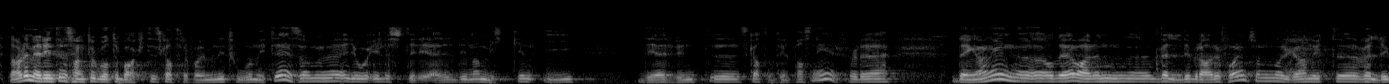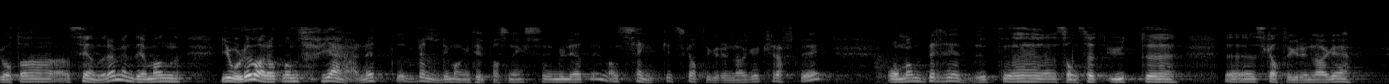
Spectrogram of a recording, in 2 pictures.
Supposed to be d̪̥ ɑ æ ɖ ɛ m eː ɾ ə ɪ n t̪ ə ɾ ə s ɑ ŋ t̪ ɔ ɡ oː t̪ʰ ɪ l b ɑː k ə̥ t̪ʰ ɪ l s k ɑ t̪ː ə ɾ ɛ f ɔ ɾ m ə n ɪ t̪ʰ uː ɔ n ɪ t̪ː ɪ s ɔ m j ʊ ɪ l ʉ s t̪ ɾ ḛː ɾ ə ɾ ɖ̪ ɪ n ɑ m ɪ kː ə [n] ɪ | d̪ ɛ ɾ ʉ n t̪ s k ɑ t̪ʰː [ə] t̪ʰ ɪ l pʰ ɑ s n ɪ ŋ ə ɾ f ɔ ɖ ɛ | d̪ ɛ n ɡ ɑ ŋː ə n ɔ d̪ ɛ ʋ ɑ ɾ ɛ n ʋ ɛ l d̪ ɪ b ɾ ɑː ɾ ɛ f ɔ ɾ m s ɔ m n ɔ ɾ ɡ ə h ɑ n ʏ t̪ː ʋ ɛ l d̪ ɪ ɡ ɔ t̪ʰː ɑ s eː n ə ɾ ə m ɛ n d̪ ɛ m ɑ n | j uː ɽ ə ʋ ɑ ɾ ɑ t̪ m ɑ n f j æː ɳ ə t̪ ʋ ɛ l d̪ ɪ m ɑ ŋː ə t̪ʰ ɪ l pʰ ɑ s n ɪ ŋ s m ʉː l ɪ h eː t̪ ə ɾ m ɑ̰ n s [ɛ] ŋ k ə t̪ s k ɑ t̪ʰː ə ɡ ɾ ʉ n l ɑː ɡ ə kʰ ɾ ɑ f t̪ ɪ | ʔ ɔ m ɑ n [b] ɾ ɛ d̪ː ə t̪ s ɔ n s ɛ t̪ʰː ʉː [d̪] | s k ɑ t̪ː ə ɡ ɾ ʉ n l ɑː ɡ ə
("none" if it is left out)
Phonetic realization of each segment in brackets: n, ə, ɛ, b, t̪

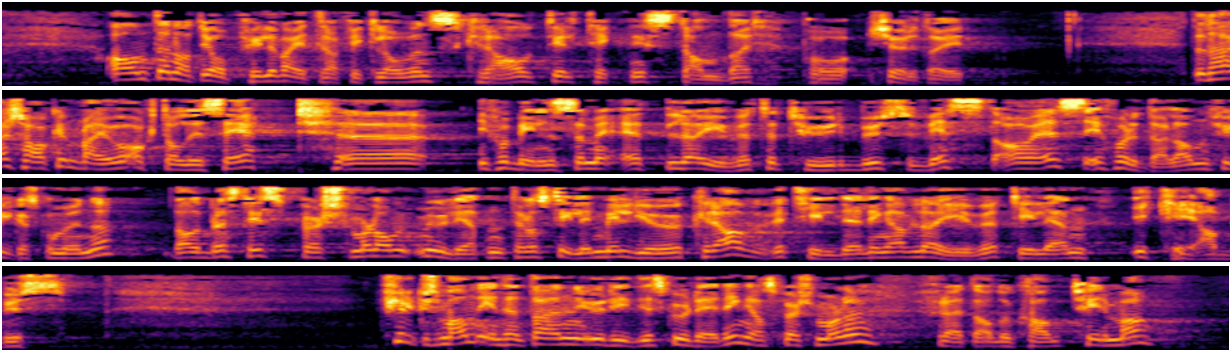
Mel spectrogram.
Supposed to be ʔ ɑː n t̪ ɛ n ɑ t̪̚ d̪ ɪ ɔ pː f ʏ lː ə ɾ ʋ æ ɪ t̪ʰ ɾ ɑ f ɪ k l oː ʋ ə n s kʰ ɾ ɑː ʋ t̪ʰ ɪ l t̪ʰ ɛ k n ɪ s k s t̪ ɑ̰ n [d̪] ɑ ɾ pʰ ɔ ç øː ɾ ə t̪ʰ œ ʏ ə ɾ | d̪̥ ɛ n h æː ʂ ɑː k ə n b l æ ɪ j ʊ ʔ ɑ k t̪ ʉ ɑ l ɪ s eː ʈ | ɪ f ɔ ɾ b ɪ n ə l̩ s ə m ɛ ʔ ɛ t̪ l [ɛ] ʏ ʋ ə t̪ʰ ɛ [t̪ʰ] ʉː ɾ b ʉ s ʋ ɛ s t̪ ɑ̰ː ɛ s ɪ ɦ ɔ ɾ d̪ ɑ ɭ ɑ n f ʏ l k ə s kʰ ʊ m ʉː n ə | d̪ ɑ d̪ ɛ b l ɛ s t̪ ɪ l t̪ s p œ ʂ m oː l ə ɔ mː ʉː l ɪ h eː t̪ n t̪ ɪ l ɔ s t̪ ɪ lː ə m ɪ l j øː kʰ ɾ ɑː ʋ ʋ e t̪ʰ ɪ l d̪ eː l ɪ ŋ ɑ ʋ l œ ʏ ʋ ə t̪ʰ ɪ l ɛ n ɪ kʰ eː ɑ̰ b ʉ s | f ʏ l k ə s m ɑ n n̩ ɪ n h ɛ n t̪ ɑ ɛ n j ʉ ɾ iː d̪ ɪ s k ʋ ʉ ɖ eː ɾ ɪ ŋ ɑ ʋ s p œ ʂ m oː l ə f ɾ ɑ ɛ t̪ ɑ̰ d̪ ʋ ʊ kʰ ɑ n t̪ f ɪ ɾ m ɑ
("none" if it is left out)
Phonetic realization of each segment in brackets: d̪, œ, t̪ʰ

